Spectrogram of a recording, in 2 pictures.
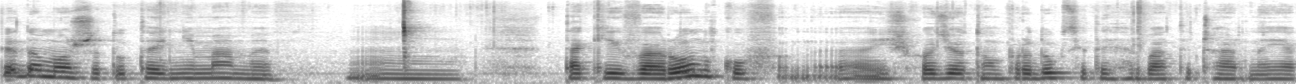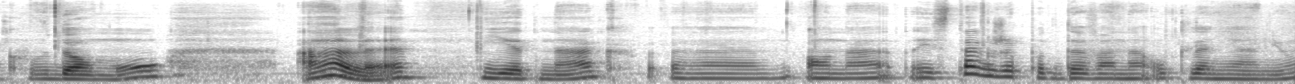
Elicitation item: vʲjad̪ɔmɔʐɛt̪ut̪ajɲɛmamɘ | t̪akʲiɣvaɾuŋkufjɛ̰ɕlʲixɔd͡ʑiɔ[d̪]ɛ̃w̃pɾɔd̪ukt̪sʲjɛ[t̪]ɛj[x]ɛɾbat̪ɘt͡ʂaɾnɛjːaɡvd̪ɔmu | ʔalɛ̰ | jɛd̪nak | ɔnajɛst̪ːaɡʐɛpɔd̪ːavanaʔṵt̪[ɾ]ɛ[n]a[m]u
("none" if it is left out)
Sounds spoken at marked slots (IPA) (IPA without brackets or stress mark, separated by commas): t̪, t̪, x, l, ɲ, ɲ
